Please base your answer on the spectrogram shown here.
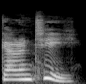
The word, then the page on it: guarantee: British English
